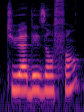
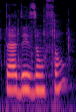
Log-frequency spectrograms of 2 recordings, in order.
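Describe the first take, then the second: First: The word tu is said in full. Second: The u of tu is dropped. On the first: This is the careful reading form. "I'm going to read the sentences" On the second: This is the casual spoken form. "I'll drop the U"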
